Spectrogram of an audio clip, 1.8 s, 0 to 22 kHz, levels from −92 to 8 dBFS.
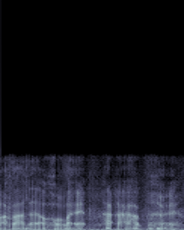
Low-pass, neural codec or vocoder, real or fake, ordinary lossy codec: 7.2 kHz; autoencoder, 22.05 kHz, a latent of 192 numbers a frame, VITS, trained on many speakers; fake; none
